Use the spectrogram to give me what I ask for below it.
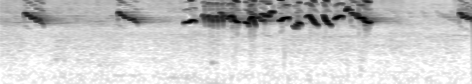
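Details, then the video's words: Fast-singing Lemon-bellied white-eye, a Lombok training recording for slow singers: two single descending high whistles, then a two-second burst of quick, chattering high notes, then another whistle starting. "Kecial Ngejoss Speed Kengceng Untuk Latihan Kecial Kuning Lambat"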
